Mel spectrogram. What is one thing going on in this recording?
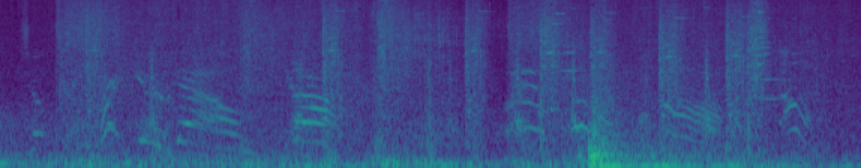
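Weapons clash and thud in a close fight.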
